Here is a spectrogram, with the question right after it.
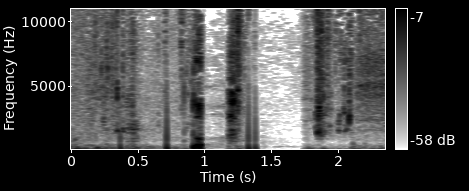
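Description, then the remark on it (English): Hands slosh and splash in a bucket of water as someone quickly washes their hands clean after digging, a few quick irregular splashes with a brief pause between bursts, moderately loud with no talking. “I've got a bucket of water over here.”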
